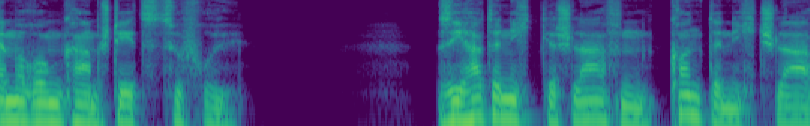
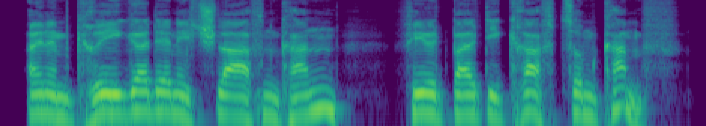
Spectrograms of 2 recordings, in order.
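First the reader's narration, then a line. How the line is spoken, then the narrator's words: Plain. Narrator (German): sagte er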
